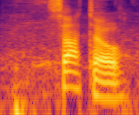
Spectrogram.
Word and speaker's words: Sato: Deli Creations, thank you for changing how we're pronouncing Sato. Hayato Sato. Ah, perfect. Sato.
